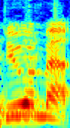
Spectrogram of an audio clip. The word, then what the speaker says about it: Duhamel: Duhamel. I don't think it's not Deschamel. I just want to say I don't. I feel like Josh. you say it like it rhymes with bechamel, which is.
